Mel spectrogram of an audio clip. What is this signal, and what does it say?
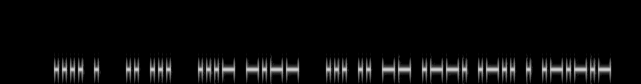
Morse code, heard as a keyed tone, about 32 wpm, 700 Hz. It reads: HE IS VY SIMPLE.
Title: Sentences from Top 400 Words and Abbreviations 30wpm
